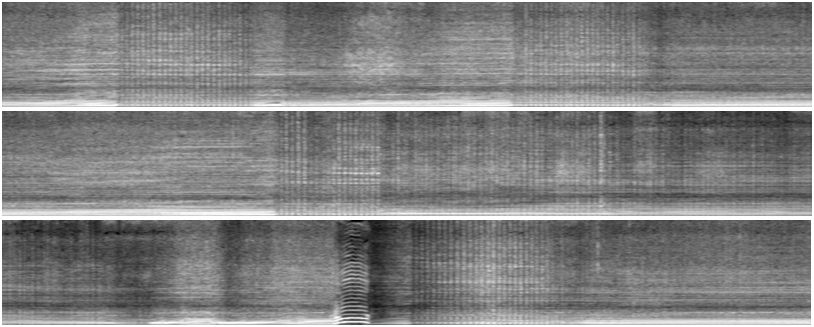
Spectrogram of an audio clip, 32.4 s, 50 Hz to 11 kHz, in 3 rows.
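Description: Rieju MRT 50's 50 cc two-stroke engine under way, its pitch climbing as it pulls and dropping back at each gear change, several times over. Near the end it falls to a low run and a quick rev blip rises and falls sharply.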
